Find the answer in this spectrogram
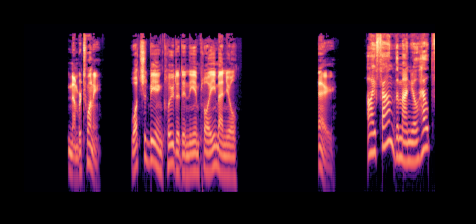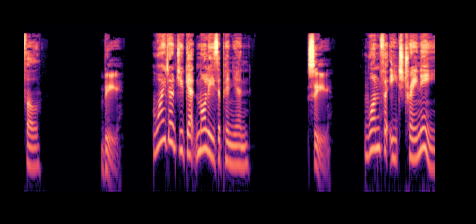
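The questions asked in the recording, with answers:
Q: What should be included in the employee manual?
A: B: Why don't you get Molly's opinion?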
